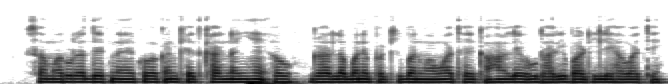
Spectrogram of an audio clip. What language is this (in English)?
Chhattisgarhi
